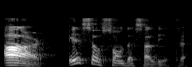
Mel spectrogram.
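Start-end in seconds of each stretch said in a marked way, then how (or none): 0.0-0.4 loud paulista R called out; São Paulo accent R. Shown as a demonstration. Teacher imitating a paulista to teach R, loud demo. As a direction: shout R like a paulista asking for it. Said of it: "um paulista pedindo R".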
